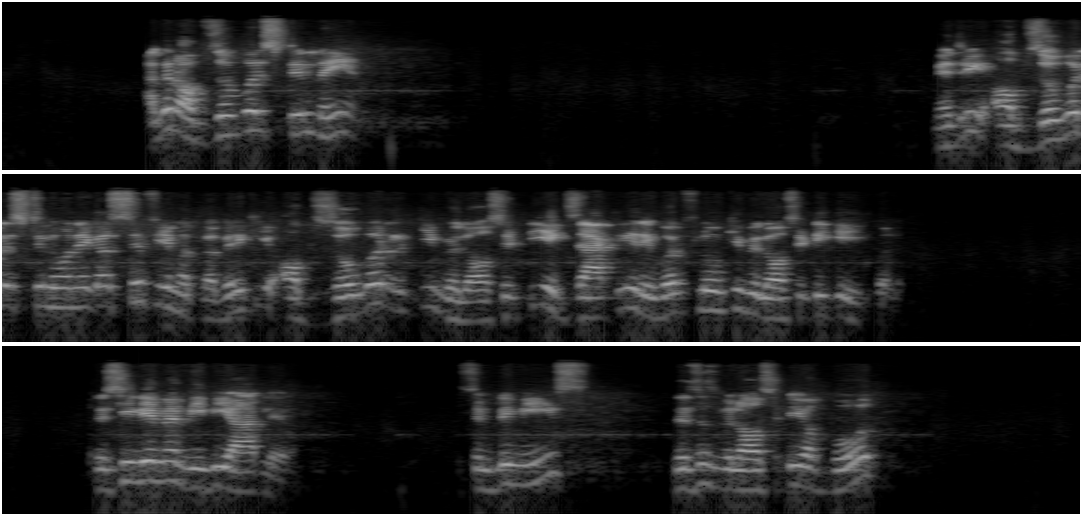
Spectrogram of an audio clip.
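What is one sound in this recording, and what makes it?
A young man speaks calmly into a microphone, explaining in short bursts with pauses.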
